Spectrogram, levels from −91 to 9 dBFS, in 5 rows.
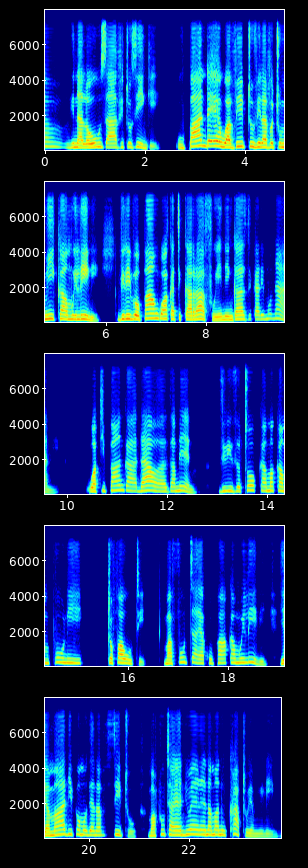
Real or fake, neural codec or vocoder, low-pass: fake; codec, 16 kHz, about 1 kbps, DyCAST, with the encoder's durations; 7.2 kHz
